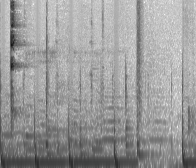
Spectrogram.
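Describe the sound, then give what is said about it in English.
A bright clink of glasses in a toast with apple cider mixed with George Dickel whiskey from Tullahoma, Tennessee, rings out near the start, followed by a second sharp clink later, over a steady low background hum with soft thumps. “Cheers.”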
